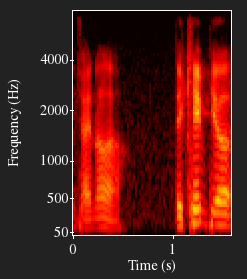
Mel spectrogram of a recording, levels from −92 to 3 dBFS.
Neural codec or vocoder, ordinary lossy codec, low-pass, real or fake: none; Opus, 64 kbps; 7.2 kHz; real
